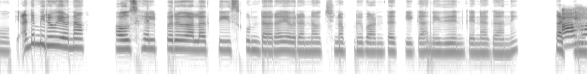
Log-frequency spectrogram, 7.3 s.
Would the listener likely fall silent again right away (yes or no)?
no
